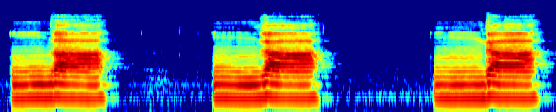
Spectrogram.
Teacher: If you do it too quickly, you will hear the tongue and soft palate moving away from each other, causing a little click, pop, or abrupt transition. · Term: popping sound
